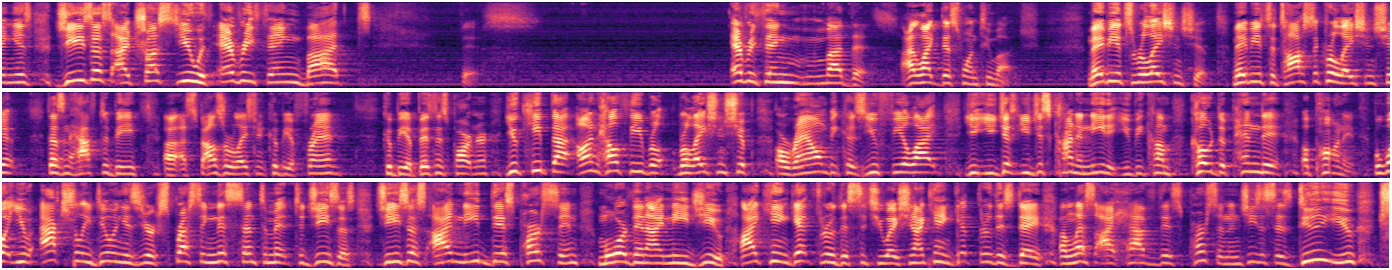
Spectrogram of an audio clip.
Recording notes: A Collection of Talks. Recorded Live at Engage Church.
